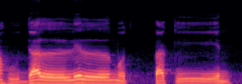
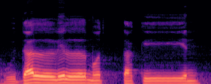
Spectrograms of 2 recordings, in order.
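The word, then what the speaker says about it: هدى للمتقين: masuk ke huruf lam jadi pembacanya hudallilmuttaqin ya maksud tetapi tidak mendengung hudallilmuttaqin intake Berikutnya ini kasrah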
